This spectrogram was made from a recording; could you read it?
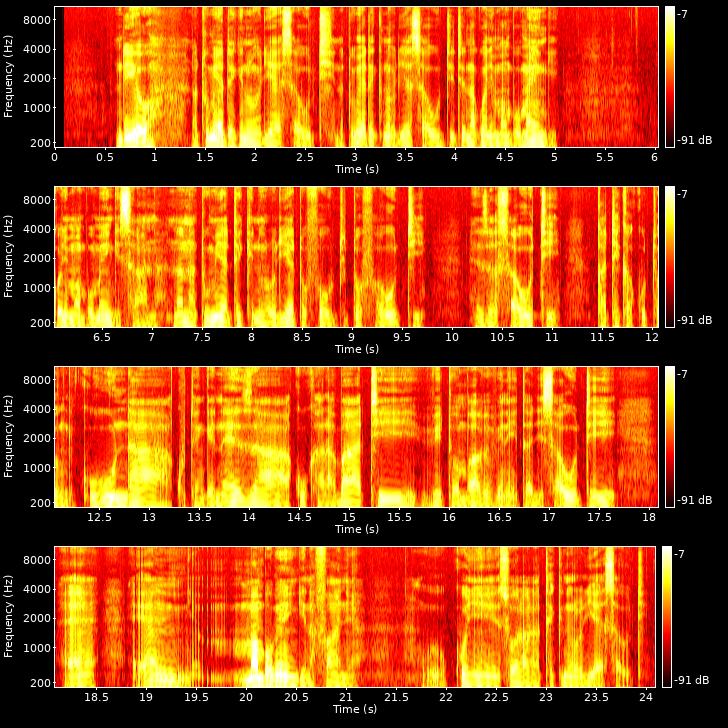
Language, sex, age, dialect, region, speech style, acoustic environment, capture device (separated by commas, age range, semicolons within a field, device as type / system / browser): Swahili, male, 25-34, Tanzania - Dar es Salaam, Tanzania, relaxed, nature, desktop / Windows / Chrome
